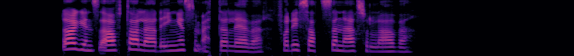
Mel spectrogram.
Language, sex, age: Norwegian, female, 23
